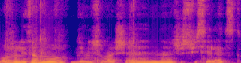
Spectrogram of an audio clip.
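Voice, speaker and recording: Very slowly, a woman talks in a dark, mellow tone. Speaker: tarot reader. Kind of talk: tarot reading.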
